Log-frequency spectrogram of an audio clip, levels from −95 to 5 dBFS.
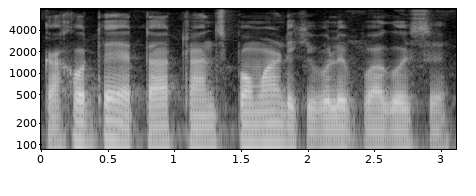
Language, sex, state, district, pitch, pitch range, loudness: Assamese, male, Assam, Sonitpur, 85 Hz, 80-90 Hz, -19 LUFS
